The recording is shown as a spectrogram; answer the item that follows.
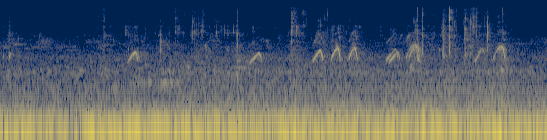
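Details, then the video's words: Peeping of mute swan cygnets during a sunny family outing, short arched whistles rising and falling, often in runs of two or three close together, above constant low-pitched ambient noise. "sounds of cygnets"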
